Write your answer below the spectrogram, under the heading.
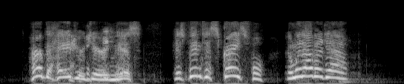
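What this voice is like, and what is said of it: Too-low Ben Shapiro impression. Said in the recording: “my voice was too low for that.”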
